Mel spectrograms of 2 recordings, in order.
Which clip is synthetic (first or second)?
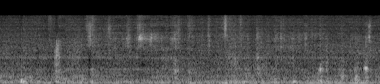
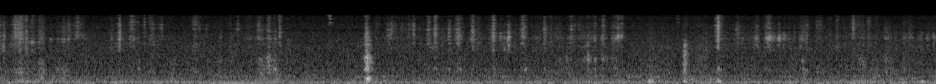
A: first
